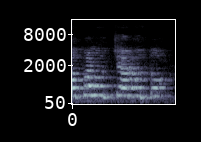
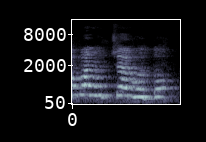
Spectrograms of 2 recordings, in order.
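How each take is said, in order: Both takes have the same delivery.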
